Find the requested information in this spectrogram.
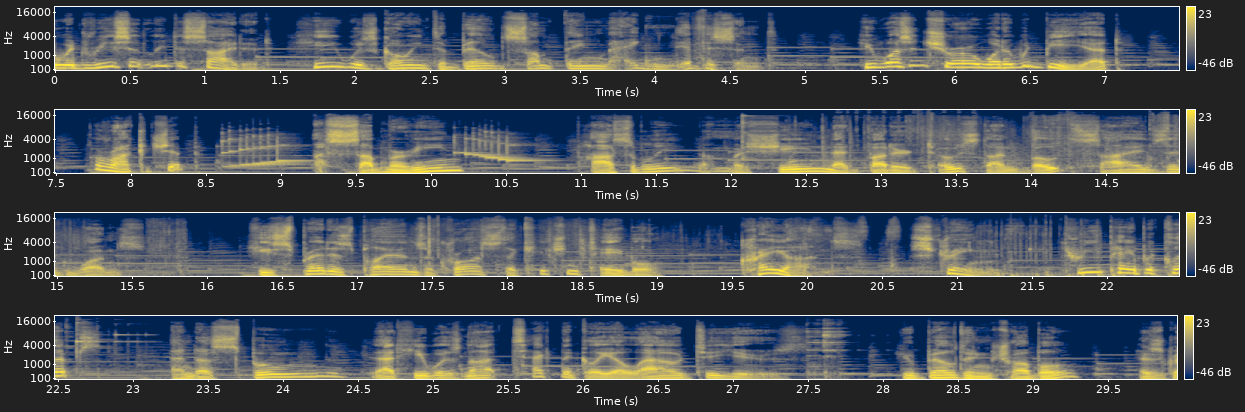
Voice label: Children Story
